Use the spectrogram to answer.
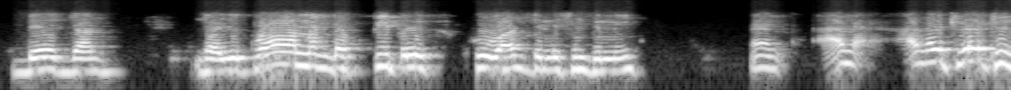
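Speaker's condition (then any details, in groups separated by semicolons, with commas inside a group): Cerebral palsy; spastic type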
